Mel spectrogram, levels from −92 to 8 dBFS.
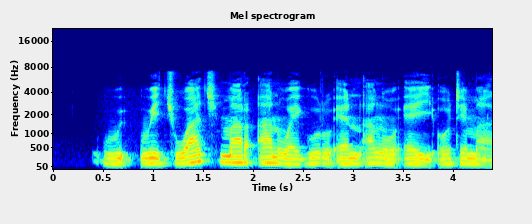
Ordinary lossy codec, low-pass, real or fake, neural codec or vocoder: MP3, 48 kbps; 7.2 kHz; real; none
